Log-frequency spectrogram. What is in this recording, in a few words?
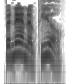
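"banana peel", British English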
